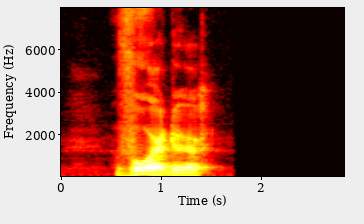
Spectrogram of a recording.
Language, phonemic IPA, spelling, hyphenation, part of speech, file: Dutch, /ˈvoːr.døːr/, voordeur, voor‧deur, noun, Nl-voordeur.ogg
- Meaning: front door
